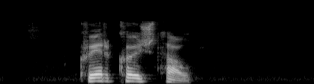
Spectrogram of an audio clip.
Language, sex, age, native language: Icelandic, male, 40-49, Icelandic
